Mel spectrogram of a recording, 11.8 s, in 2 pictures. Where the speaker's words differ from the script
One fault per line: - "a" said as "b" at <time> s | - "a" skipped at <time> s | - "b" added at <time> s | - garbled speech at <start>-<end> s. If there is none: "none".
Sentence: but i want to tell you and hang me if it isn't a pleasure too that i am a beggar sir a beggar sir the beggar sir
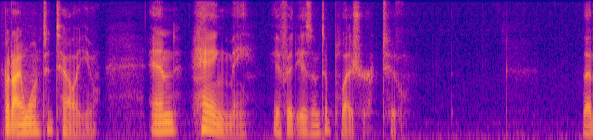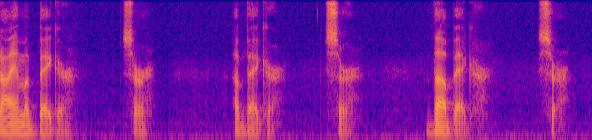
none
